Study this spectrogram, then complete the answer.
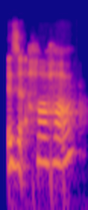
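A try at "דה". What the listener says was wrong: Daha, because that's a dalet. Daha. Daha.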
